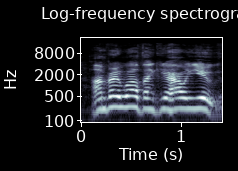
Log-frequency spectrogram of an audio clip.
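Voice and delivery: high, loud dummy reply; ventriloquist's dummy. Acted. Ali replies to the ventriloquist, high loud voice. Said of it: "Ali says nothing".

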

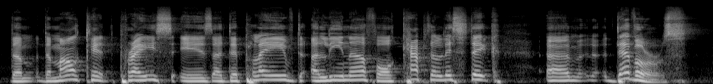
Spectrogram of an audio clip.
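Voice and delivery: slow, deliberate mock lecture with L and R swapped; imitating mixed-up L's and R's. Author quotes the sitcom character's capitalist rant in a slow mock voice. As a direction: drag it out like a stilted sitcom line. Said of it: "she'd come in and say things like".

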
